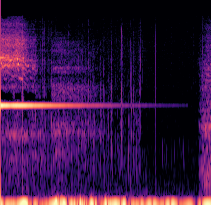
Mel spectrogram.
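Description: A correct-answer chime: a single high-pitched ding that starts sharply and holds one steady pitch for almost two seconds before stopping.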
